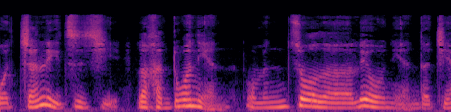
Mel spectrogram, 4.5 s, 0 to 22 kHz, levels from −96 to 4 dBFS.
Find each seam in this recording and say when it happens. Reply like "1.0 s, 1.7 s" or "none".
1.3 s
